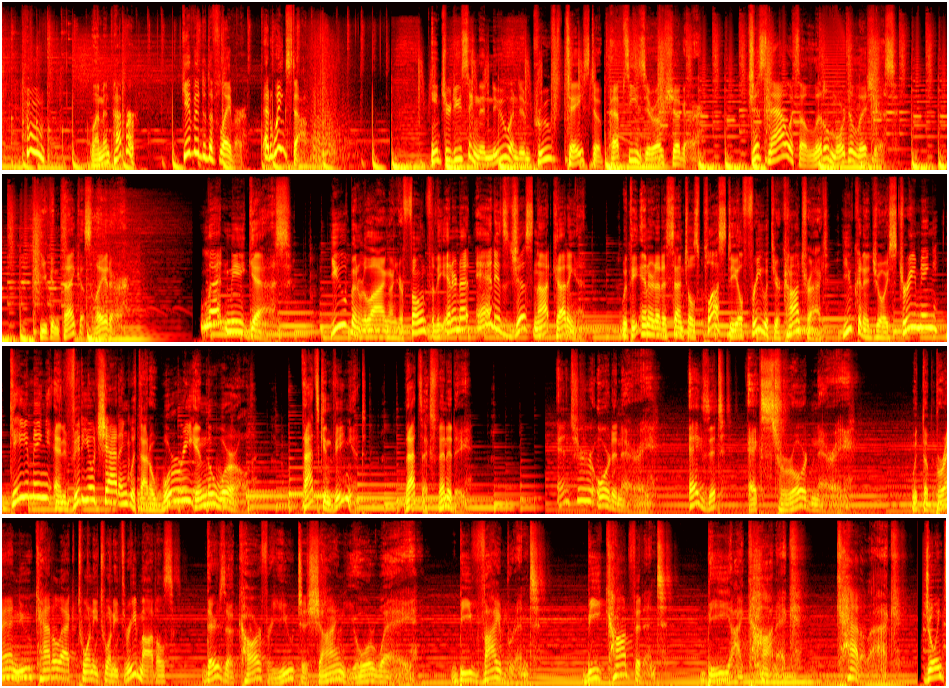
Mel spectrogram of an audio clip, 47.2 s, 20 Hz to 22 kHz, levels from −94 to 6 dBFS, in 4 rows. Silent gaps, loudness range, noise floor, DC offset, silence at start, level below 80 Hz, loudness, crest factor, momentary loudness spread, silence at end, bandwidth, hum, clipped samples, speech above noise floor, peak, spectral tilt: none; 4 LU; -54 dBFS; under 0.1%; 0 s; -34 dBFS; -21 LUFS; 20 dB; 11 LU; 0 s; over 20 kHz; none; under 0.1%; 34 dB; -2 dBFS; -4.5 dB/octave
